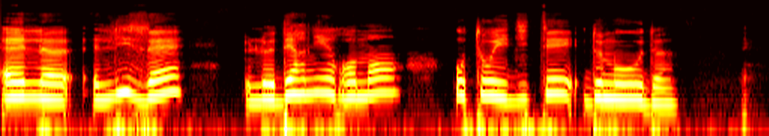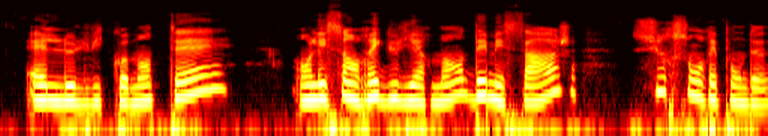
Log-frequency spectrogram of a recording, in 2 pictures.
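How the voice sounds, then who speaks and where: Speaking at a very slow pace with long, frequent pauses, a woman has a dark, mellow tone and ordinary pitch variation. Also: medium pitch for a woman. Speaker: novelist reading own book. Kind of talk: audiobook narration.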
